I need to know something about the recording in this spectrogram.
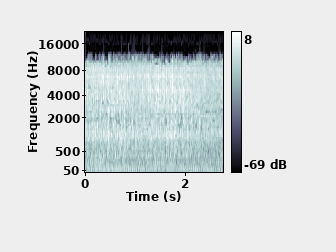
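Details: Maruti Brezza petrol engine idling: busy rattly clatter over low hum from a weak, worn timing chain, to be replaced.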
